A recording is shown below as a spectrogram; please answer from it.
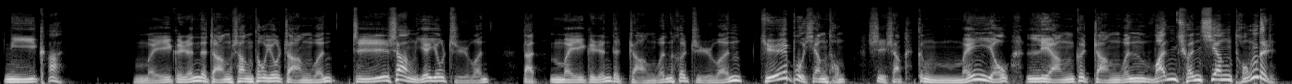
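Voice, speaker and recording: A man playing a suave, sharp-witted male detective hero, calm and teasing, in a spoken storytelling recording. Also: mid-range voice, measured pace, dry recording, studio quality. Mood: amused.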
